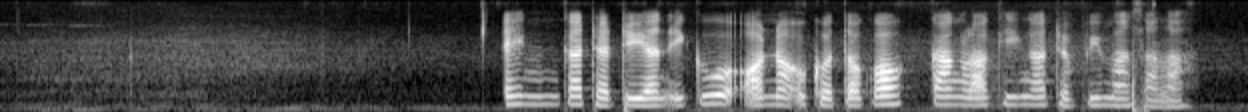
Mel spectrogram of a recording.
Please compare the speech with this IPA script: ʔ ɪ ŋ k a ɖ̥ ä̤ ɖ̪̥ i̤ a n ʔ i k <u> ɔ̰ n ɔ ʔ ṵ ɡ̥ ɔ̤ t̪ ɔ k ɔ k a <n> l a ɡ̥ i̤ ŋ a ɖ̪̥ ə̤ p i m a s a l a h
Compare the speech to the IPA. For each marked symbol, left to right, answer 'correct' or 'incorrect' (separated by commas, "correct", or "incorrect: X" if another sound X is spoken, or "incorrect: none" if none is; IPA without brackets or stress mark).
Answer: correct, incorrect: ŋ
